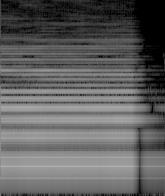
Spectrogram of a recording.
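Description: Sampled Amati viola from Native Instruments' Cremona Quartet playing one long sustained bowed note on an open string, rich in overtones and open-sounding. The note holds steady and dies away near the end.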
